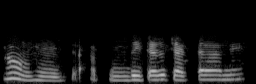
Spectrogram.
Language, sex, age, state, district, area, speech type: Odia, female, 45-60, Odisha, Sundergarh, rural, conversation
